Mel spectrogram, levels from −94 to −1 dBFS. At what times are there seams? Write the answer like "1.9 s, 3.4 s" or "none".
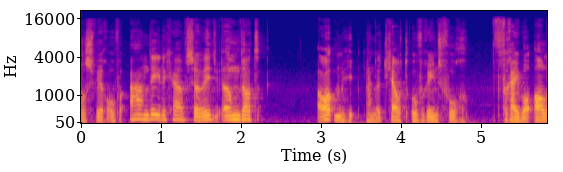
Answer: none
